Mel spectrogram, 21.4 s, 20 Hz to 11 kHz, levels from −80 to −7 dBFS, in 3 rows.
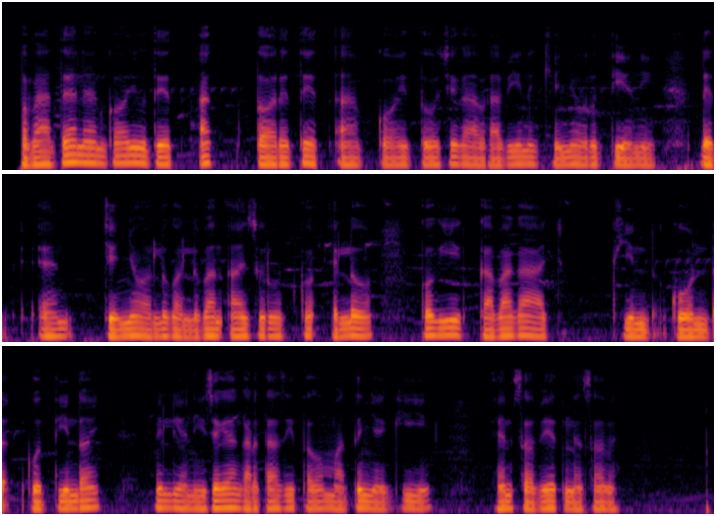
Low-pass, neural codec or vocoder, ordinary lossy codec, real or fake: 7.2 kHz; none; none; real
